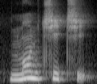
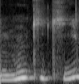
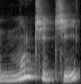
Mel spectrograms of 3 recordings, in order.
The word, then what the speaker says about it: Monchichi: trucs préférés au Japon, ce sont les manchichi parce que eux, ils prononcent ça comme ça. Moi quand j'étais petite, je disais mon kiki mais apparemment c'est vraiment des monchichi.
